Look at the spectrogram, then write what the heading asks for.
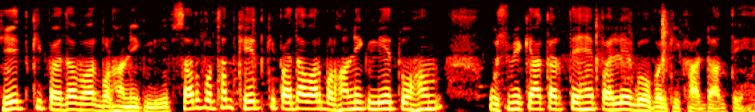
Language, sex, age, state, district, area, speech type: Hindi, male, 60+, Uttar Pradesh, Jaunpur, urban, spontaneous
